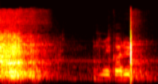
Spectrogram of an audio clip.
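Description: Countertop blender pureeing chile sauce, its motor noise fading out over the first half second or so as it stops. About three quarters of the way through comes one sharp click.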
